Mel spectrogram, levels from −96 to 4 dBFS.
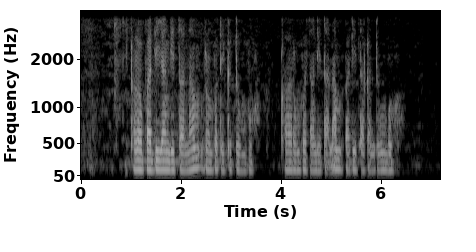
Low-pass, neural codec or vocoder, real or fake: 3.6 kHz; none; real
